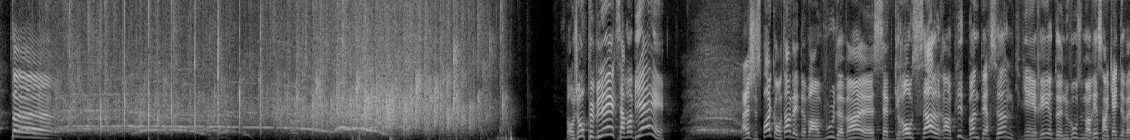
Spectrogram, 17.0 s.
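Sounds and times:
crowd cheering: 0.3s - 7.5s, 10.3s - 11.3s
crowd applause: 0.7s - 7.6s
speech: 8.6s - 10.0s, 11.1s - 16.9s.

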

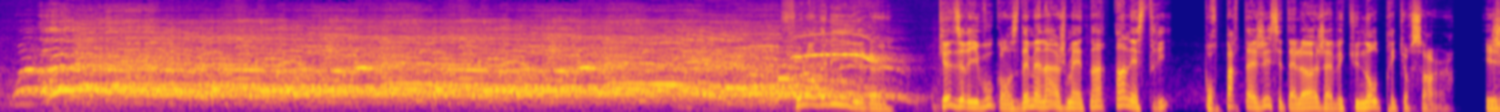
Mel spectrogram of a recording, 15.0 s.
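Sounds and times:
crowd cheering in a standing ovation for Quebec community-supported agriculture pioneers: 0.0s - 9.3s
speech: 9.4s - 14.9s.

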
